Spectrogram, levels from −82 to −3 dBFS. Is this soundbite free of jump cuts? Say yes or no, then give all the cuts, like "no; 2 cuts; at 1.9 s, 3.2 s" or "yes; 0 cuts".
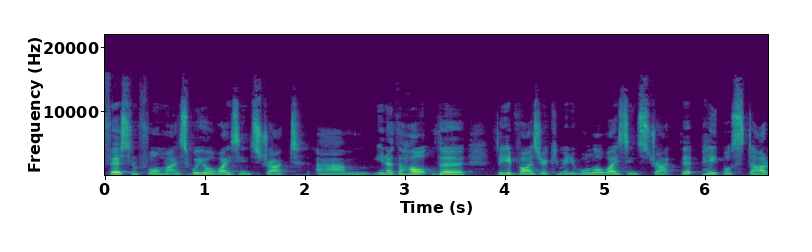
yes; 0 cuts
